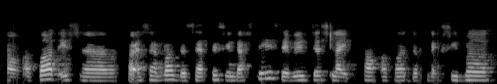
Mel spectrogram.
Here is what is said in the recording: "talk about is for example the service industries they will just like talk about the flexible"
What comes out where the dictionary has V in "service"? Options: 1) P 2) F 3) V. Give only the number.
2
